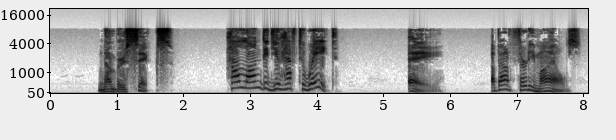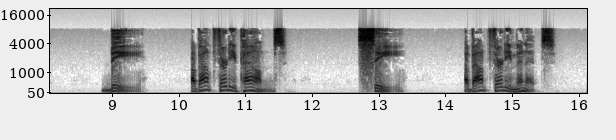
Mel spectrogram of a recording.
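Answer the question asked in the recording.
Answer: C: About 30 minutes.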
